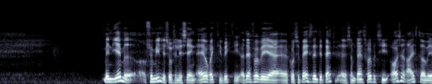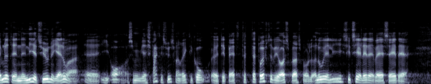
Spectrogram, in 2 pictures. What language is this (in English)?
Danish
